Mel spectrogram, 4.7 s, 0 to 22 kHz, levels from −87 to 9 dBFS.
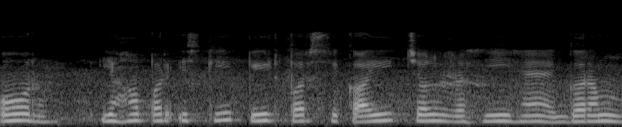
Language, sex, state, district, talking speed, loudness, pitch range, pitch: Hindi, female, Bihar, Kishanganj, 165 wpm, -27 LUFS, 180-205 Hz, 195 Hz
